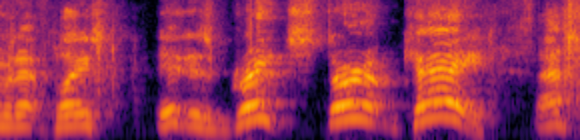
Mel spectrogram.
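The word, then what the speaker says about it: Great Stirrup Cay: hold on I don't want to say the name wrong what is the name of that place it is great sturup K that's right great sturup K was a great Beach day a great Beach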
